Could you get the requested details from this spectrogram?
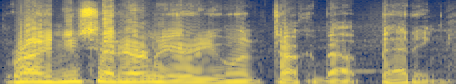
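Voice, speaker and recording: Deep-voiced man with dry teasing humor. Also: quick pace, dark tone. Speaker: podcast co-host. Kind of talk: casual chat.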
